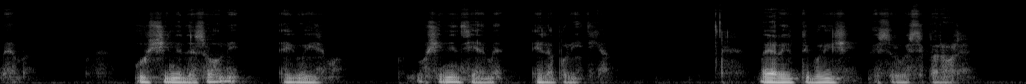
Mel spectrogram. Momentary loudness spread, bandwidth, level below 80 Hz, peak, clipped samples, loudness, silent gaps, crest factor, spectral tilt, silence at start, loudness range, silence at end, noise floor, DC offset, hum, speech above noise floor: 23 LU; 14.5 kHz; -50 dBFS; -8 dBFS; under 0.1%; -30 LUFS; none; 24 dB; -7 dB/octave; 0.05 s; 5 LU; 0.6 s; -72 dBFS; under 0.1%; none; 44 dB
